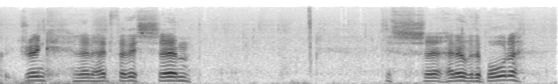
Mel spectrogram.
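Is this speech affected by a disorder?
No.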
